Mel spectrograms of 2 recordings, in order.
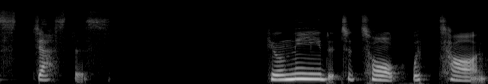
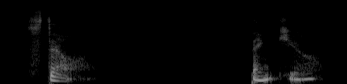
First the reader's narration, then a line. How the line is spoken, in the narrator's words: he murmurs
